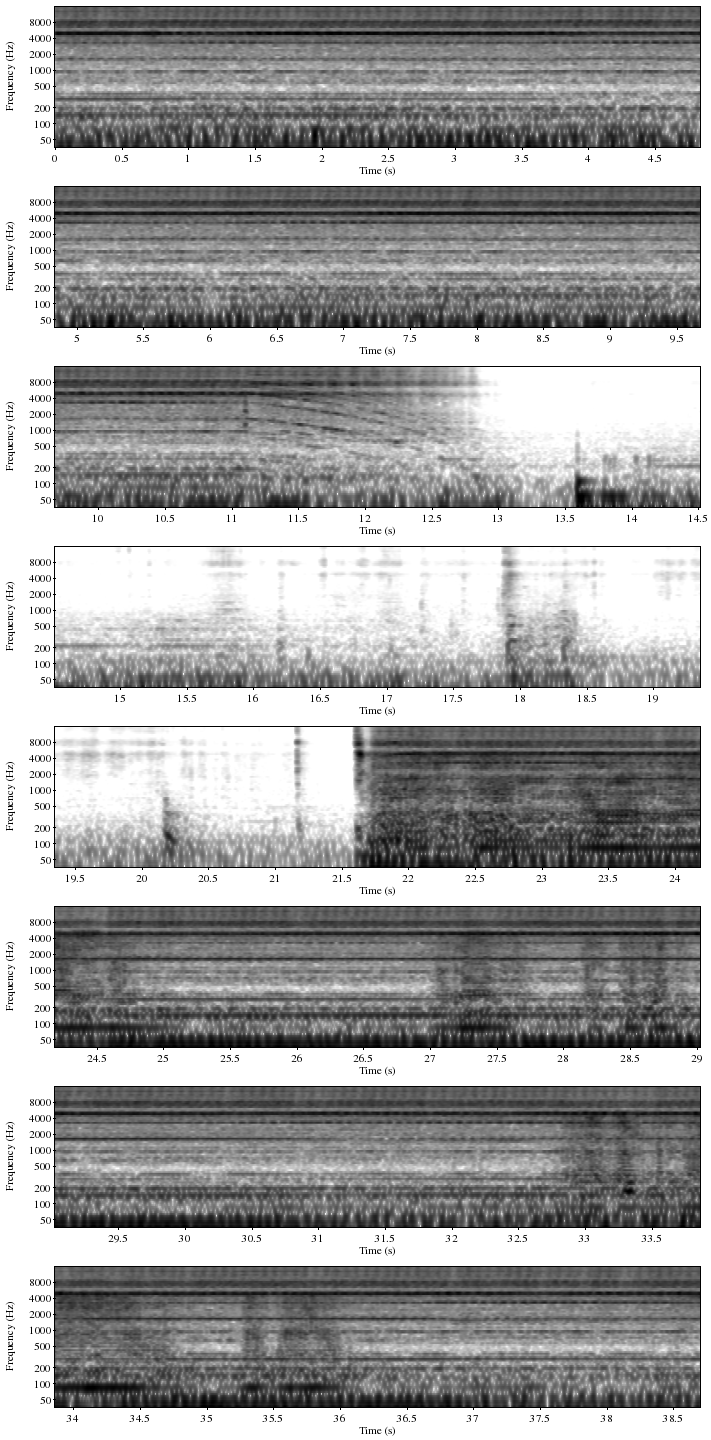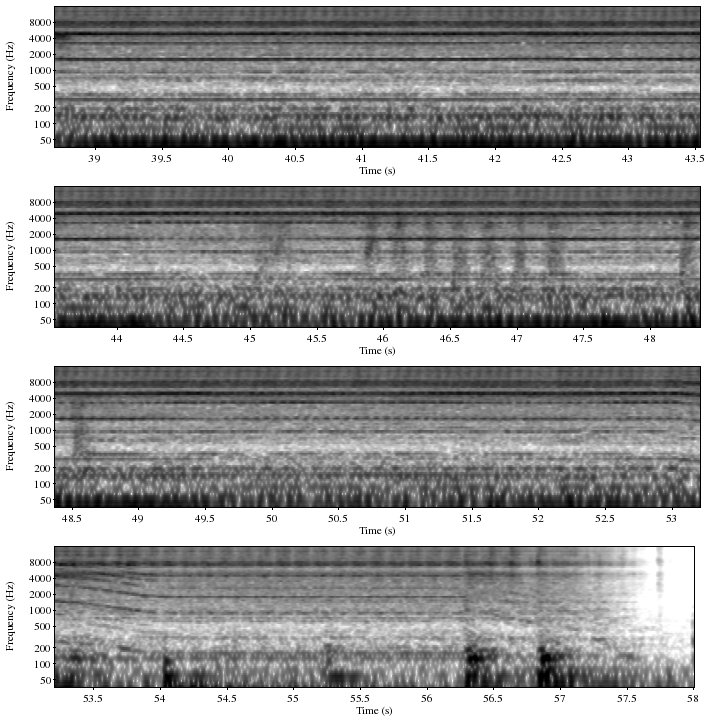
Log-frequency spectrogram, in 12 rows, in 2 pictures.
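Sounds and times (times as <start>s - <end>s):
lathe motor whining: 21.6s - 41.4s, 42.0s - 57.6s.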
